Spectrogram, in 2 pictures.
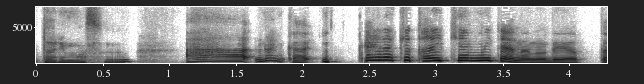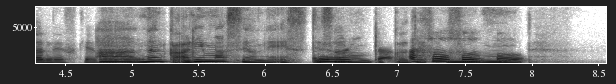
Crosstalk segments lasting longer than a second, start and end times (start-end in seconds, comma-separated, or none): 6.3-8.0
